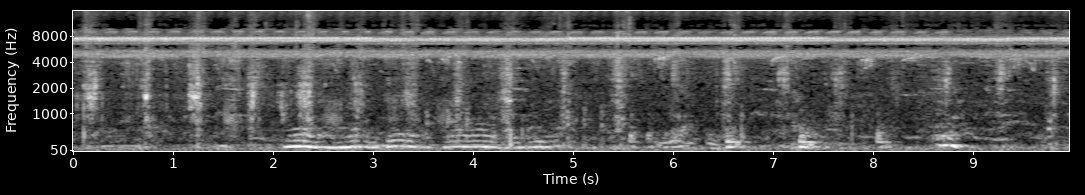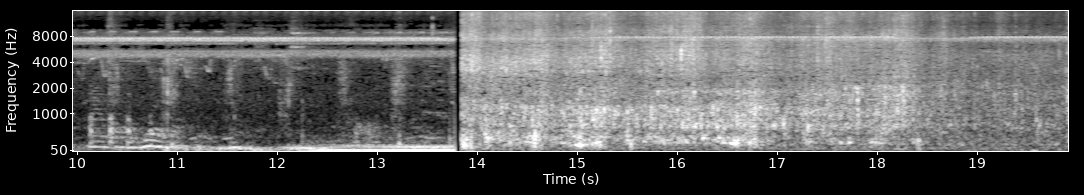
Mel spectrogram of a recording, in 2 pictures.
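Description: Footsteps tapping at an even pace, about two or three a second, over a steady high insect drone. Partway through it changes abruptly to a shallow stream's running water, with splashing as someone wades through it.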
